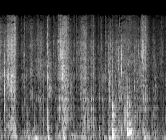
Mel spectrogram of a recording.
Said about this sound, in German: Wir reißen sie tatsächlich auf.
